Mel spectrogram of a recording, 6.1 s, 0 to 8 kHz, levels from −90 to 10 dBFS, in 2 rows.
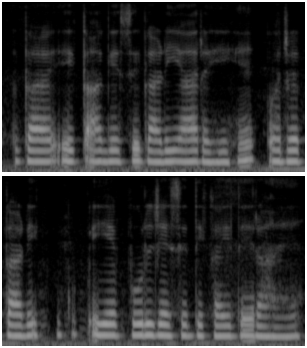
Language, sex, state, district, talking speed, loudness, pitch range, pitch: Hindi, female, Bihar, East Champaran, 160 wpm, -35 LUFS, 185-195 Hz, 190 Hz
